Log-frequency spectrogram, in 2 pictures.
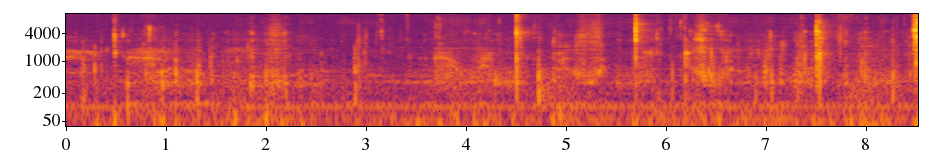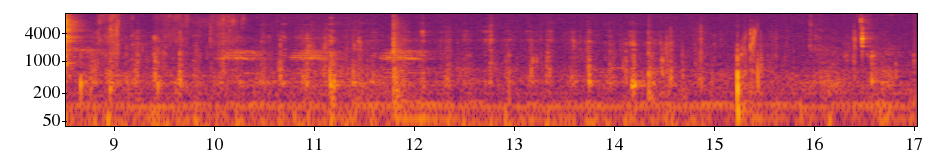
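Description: Close-miked chewing of mouthfuls of rice and curry eaten by hand: wet lip smacks, mouth clicks and the occasional crunch, going on steadily.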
